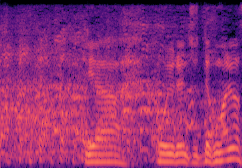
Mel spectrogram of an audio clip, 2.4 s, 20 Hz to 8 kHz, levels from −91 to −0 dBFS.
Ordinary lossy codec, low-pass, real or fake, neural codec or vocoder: Opus, 32 kbps; 7.2 kHz; real; none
